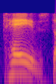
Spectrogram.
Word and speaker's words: Toews: They do say it Toews, don't they? – Yes, well, it's because he's German, and in Germany, W is pronounced like a V.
